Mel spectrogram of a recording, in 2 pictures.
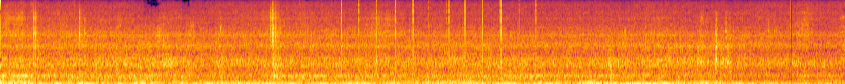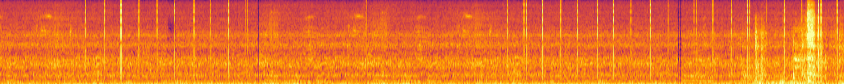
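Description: Car engine and road noise heard from inside the cabin through a dashcam: a steady low rumble, with a run of light clicks through the middle.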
